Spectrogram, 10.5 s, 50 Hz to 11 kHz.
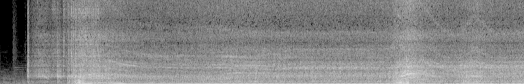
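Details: Mini Cooper S R53 started after fitting MSD coil pack, HT leads and spark plugs; catches quickly, settles to a smooth even idle with a brief clean blip, no misfire, running healthy.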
